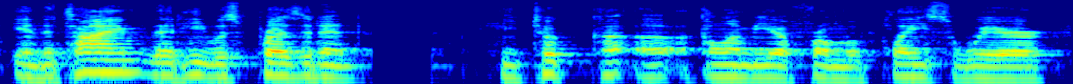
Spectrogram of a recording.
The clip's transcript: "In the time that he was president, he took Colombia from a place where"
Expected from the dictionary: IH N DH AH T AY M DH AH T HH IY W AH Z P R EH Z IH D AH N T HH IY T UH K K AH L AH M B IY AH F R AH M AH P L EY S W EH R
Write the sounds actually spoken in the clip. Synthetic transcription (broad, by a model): IH N DH AH T AY M DH AH T HH IY W AH Z P R EH Z IH D AH N T HH IY T UH K K AH L AH M B IY AH F R AH M AH P L EY S W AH R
